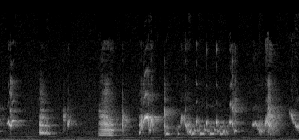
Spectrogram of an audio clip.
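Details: Budgerigar speaking words in sequence: short scratchy syllables, then a fast rolling run of clipped, bubbly notes, ending in a raspy burst; indoor pet bird chatter.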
